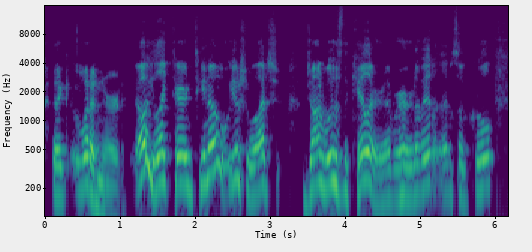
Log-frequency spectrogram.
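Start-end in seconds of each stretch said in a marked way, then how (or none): 1.2-6.0 put-on too-cool voice, pitched up. Recalling slacking off at the counter, mimicking how he used to talk: impression of his younger self. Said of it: "that's a dead on impression of you younger".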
